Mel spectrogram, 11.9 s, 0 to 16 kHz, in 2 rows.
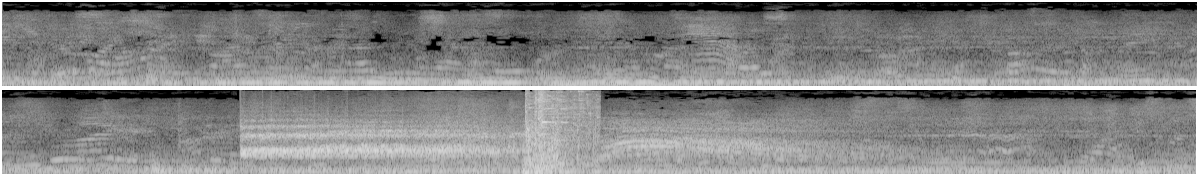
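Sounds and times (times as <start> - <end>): tyre screech: 7.2 - 9.9.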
